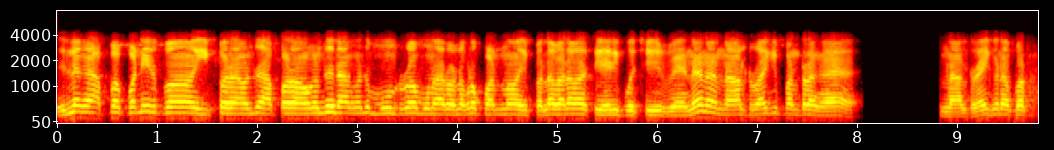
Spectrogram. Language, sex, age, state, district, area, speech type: Tamil, female, 18-30, Tamil Nadu, Cuddalore, rural, conversation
